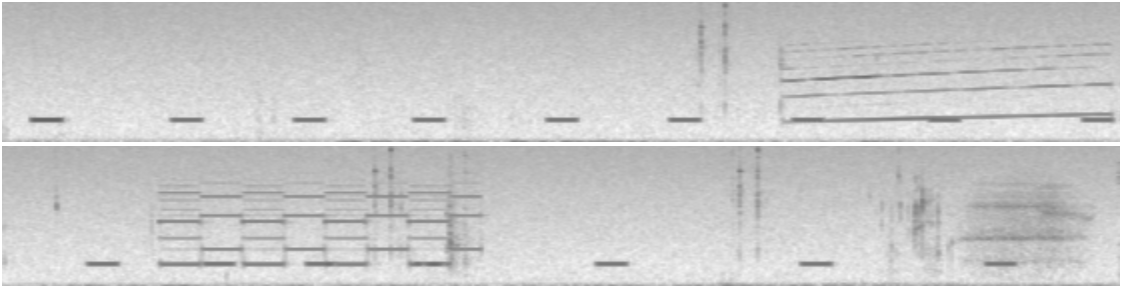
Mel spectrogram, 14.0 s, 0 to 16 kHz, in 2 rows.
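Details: Simulated patient monitor (ReSimulate Android app), defibrillator synchronized mode set to 200 joules: regular short beeps marking each beat, a rising charge tone, rapid alarm tones, then a shock sound.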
